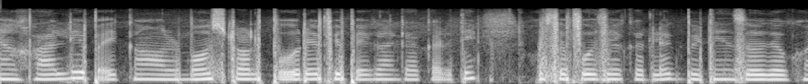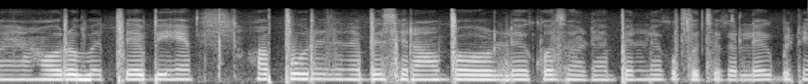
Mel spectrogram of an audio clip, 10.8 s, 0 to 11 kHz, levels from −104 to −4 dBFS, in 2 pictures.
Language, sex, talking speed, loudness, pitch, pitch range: Urdu, female, 150 wpm, -16 LUFS, 190 Hz, 185-195 Hz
